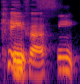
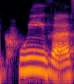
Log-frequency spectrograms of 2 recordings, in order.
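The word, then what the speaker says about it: Caoimhe: Is it Kiva? Yes. It's the only Irish name I know that begins with a C. Someone's done their research. It's actually Quiva, so slightly different pronunciation to how you're saying it.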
